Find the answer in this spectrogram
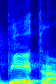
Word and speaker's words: pietra: Allora, sta petra, si dice pietra, non si dice petra.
